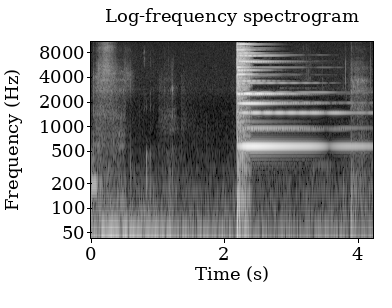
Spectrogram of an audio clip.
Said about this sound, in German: Dann schlagen Sie den Gong, Eure Hoheit.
